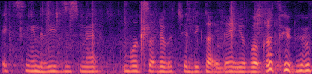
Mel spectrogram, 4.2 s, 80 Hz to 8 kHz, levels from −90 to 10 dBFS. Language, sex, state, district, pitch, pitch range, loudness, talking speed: Hindi, female, Haryana, Jhajjar, 190 Hz, 180-210 Hz, -19 LUFS, 115 wpm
